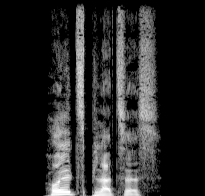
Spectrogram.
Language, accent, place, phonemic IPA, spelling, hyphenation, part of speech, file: German, Germany, Berlin, /ˈhɔlt͡sˌplat͡səs/, Holzplatzes, Holz‧plat‧zes, noun, De-Holzplatzes.ogg
- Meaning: genitive singular of Holzplatz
